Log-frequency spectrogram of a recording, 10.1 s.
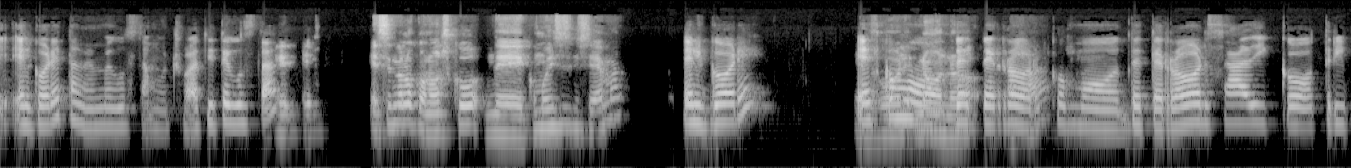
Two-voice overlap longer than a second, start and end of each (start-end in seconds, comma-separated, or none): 6.4-7.9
